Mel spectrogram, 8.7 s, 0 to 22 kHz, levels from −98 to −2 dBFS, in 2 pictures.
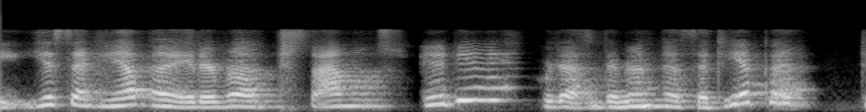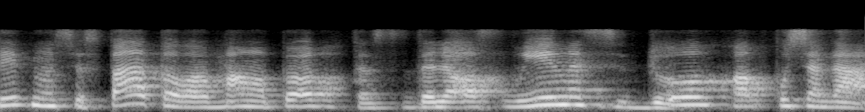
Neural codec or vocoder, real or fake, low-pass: codec, 16 kHz, 0.5 kbps, FunCodec, trained on Chinese and English, 25 frames a second; fake; 7.2 kHz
